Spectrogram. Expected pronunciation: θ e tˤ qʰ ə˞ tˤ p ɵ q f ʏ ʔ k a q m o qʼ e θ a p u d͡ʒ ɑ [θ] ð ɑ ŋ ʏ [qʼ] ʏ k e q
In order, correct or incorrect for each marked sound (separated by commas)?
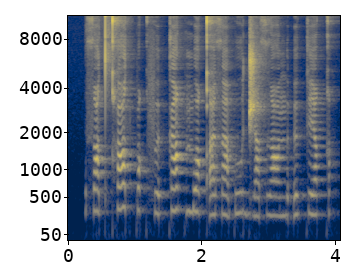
correct, incorrect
